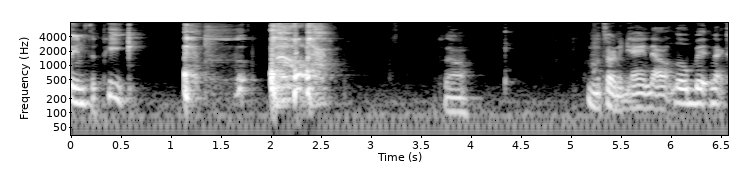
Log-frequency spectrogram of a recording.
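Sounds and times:
speech: 0.0s - 0.7s, 3.7s - 4.1s, 5.2s - 6.5s
coughing: 1.1s - 2.8s.

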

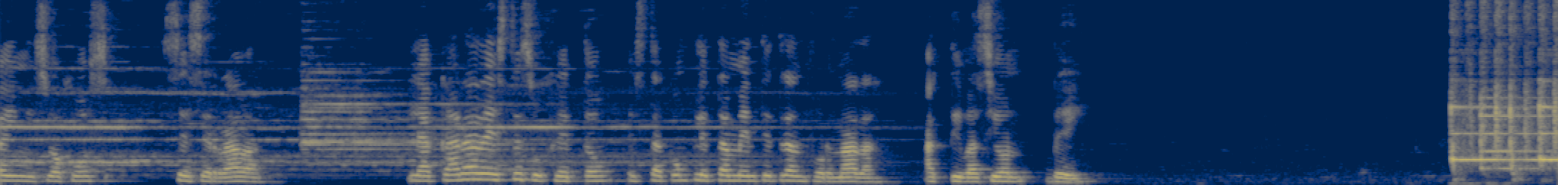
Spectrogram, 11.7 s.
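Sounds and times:
speech: 0.0s - 2.1s, 3.1s - 8.2s
electronic alarm: 0.0s - 6.9s.

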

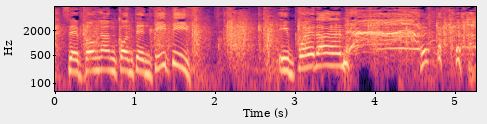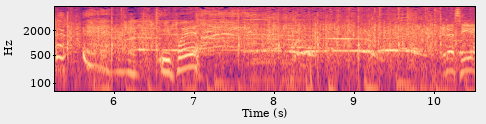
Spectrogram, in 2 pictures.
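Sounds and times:
crowd applauding: 0.0s - 3.7s, 4.3s - 10.5s
speech: 0.2s - 1.9s, 2.8s - 3.8s, 4.6s - 7.4s, 10.2s - 10.5s
raised voices and tonal cheers: 3.6s - 10.5s
laughter: 4.3s - 9.1s.

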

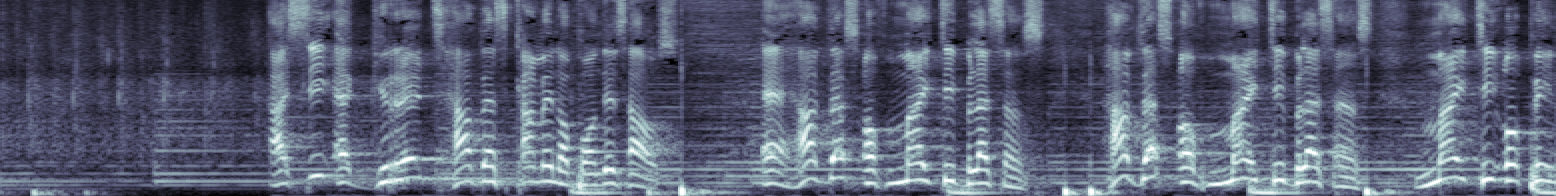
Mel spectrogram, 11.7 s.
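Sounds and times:
audience clapping: 0.0s - 3.1s
speech: 2.0s - 11.6s.

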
